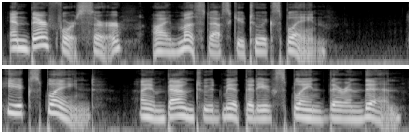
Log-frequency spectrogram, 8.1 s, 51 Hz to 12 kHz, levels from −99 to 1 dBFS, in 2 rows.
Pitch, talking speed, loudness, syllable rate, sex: 190 Hz, 160 wpm, -20 LUFS, 4.9 syllables/s, female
